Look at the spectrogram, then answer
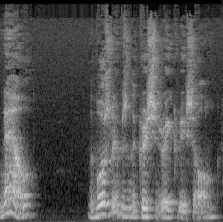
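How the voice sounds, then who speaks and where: Audible room echo surrounds this recording. A man with an English accent speaks at a moderate pace. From England. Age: 80s+. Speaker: property surveyor. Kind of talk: casual chat.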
